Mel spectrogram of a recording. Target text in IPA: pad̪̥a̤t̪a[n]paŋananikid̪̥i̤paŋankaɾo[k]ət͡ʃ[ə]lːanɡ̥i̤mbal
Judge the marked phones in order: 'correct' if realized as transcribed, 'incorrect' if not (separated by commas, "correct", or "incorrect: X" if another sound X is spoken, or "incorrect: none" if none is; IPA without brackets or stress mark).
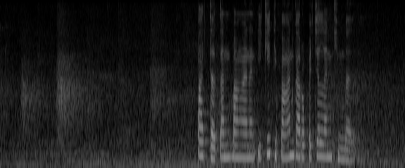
correct, incorrect: p, correct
